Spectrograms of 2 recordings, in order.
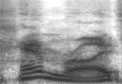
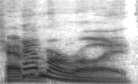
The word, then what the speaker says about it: hemorrhoids: It's not hemorrhoids. It's hemorrhoids. There's three syllables.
